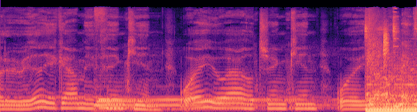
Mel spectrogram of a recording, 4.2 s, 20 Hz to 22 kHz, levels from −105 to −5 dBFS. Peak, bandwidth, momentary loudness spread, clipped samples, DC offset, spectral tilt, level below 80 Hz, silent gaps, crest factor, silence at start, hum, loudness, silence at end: -6 dBFS; 17 kHz; 11 LU; under 0.1%; under 0.1%; -5.5 dB/octave; -30 dBFS; none; 18 dB; 0 s; none; -25 LUFS; 0 s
